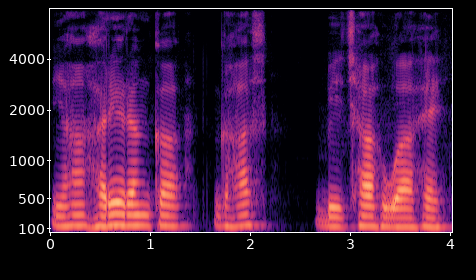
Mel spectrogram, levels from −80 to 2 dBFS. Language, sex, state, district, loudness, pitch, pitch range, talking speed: Hindi, male, Jharkhand, Ranchi, -19 LUFS, 135 Hz, 125-140 Hz, 120 wpm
